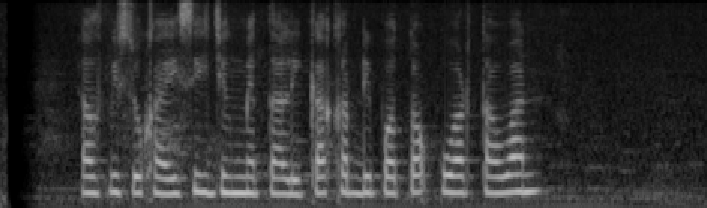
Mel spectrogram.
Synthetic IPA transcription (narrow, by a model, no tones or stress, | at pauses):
ʔɛlfisukaisɪhd͡ʒɨŋmɛt̪alikakɨrdipɔt̪ɔkuwart̪awan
